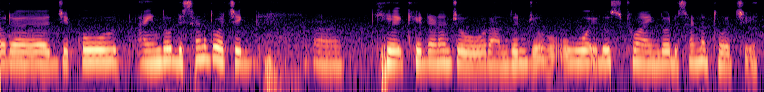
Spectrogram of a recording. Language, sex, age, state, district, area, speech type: Sindhi, female, 30-45, Maharashtra, Thane, urban, spontaneous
